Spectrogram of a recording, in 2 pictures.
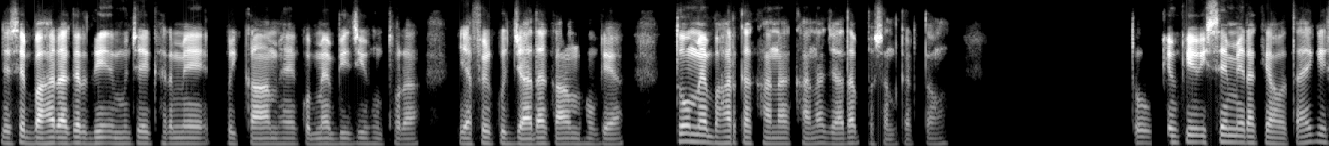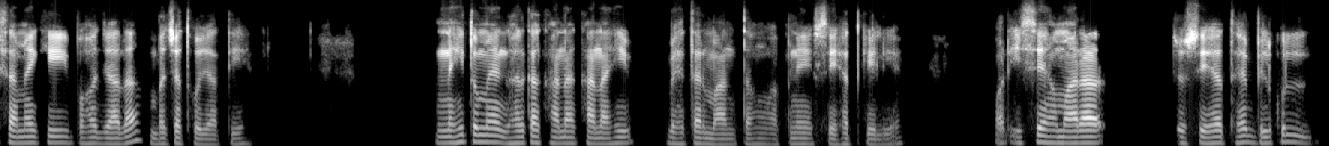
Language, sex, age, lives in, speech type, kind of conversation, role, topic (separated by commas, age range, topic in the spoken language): Hindi, male, 25-29, India, conversation, unstructured, none, आप यह कैसे तय करते हैं कि घर का बना खाना खाएँ या बाहर का खाना?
